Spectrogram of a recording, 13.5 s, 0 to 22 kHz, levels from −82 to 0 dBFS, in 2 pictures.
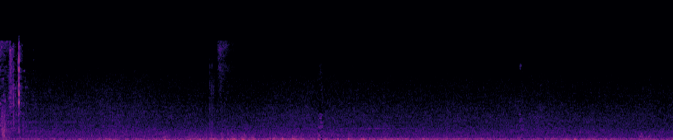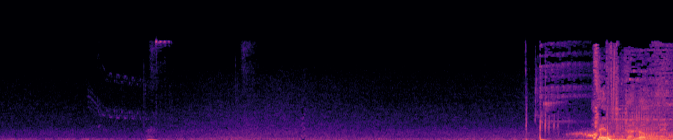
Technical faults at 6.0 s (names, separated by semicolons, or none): none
